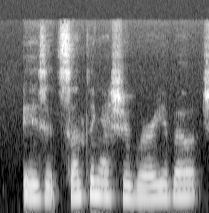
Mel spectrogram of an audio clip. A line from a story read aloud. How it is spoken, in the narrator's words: she says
